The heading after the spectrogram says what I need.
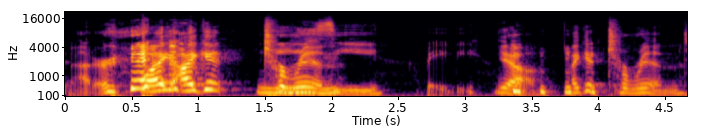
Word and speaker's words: Neeziie: People go Neeziie. Neeziie. Neeziie, But it's E-E. Neeziie. Like, you know, I Reading's need. fundamental, but still. Still. It doesn't matter. Well, I get Teryn. Neeziie Baby.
